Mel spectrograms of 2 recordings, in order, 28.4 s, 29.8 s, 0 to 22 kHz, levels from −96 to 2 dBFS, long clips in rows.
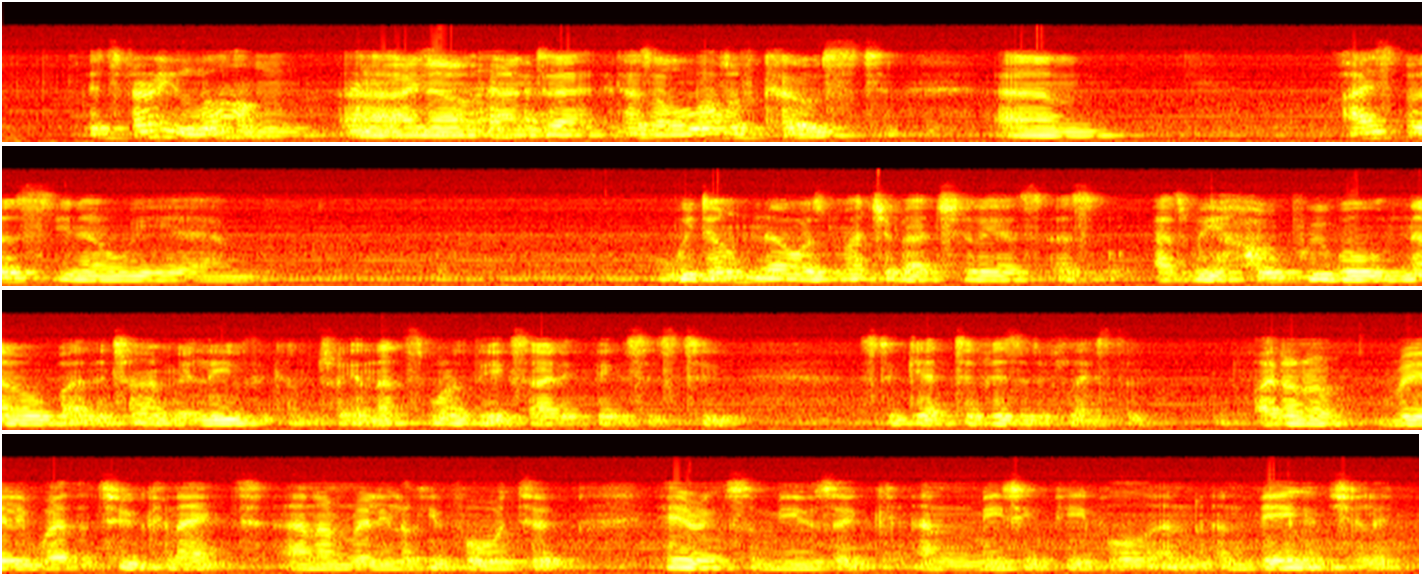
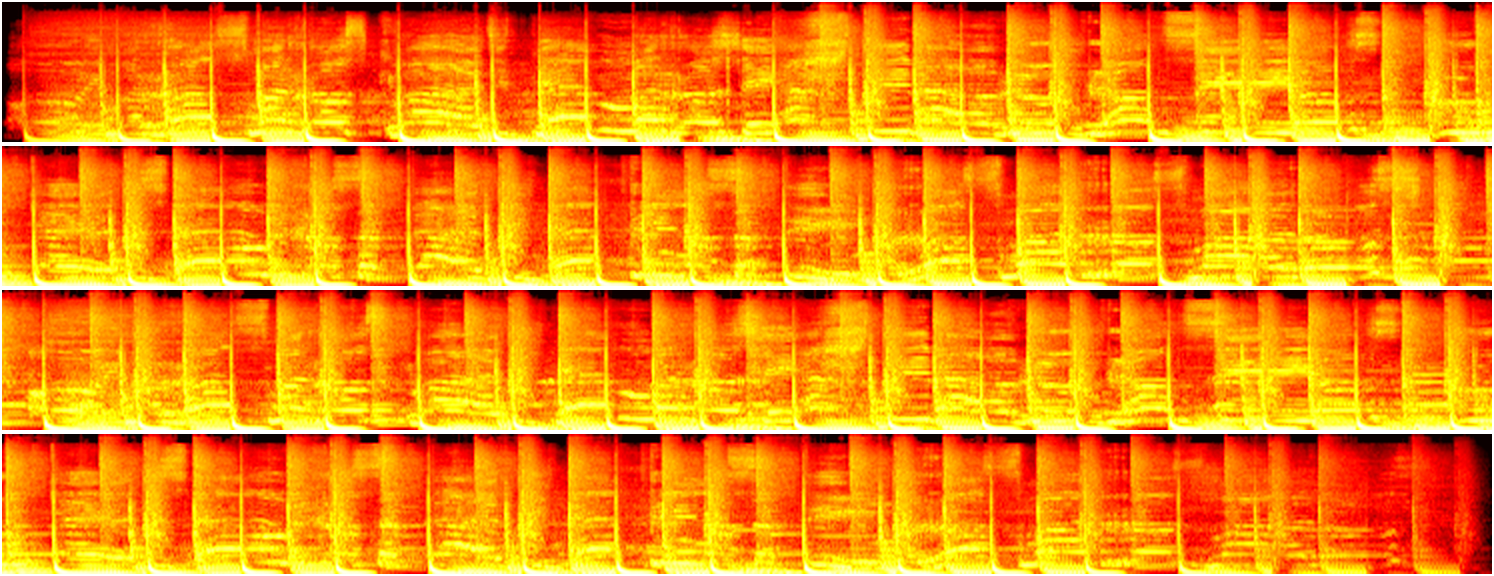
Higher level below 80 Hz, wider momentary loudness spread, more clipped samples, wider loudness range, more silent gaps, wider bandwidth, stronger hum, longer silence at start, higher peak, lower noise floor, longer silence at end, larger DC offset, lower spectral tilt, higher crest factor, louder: second, -54 dBFS vs -10 dBFS; first, 17 LU vs 4 LU; second, under 0.1% vs 0.7%; first, 5 LU vs 1 LU; neither; second, 11 kHz vs 20 kHz; neither; about the same, 0 s vs 0.1 s; about the same, 0 dBFS vs 0 dBFS; first, -36 dBFS vs -30 dBFS; second, 0 s vs 0.15 s; first, 0.4% vs under 0.1%; about the same, -5.5 dB/octave vs -5 dB/octave; first, 14 dB vs 8 dB; second, -14 LUFS vs -9 LUFS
